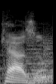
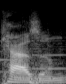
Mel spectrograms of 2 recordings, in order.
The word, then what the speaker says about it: chasm: has a lonely nature met in the giant chasm yes I know it's pronounced chasm I like having fun with the mispronunciation but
